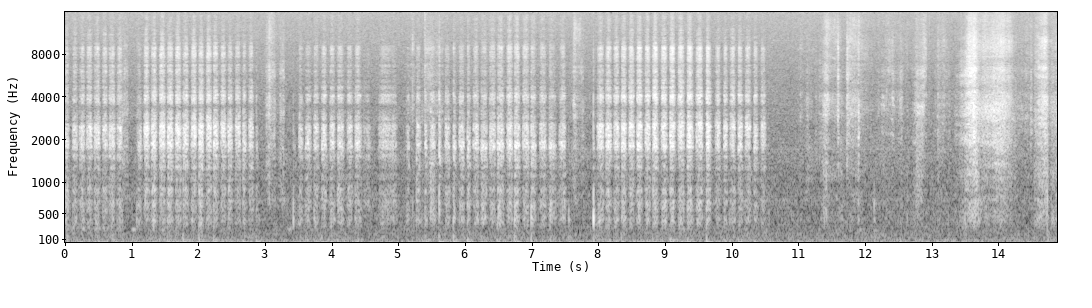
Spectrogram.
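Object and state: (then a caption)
Colored pencil shading on paper. A teal colored pencil rubs back and forth in dense shading strokes across the dragon body drawn on flat white drawing paper resting on a wooden desk. The result is a steady, scratchy, bright rasp in long rhythmic bursts with brief pauses between. Toward the end the strokes thin out into lighter, sparser scrapes before the pencil is lifted.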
